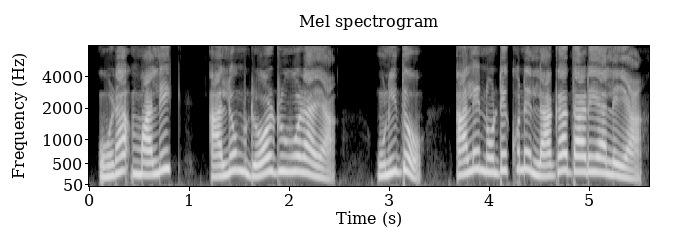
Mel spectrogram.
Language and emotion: Santali, fearful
